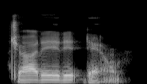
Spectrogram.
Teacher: The T in it is a stop T before the consonant.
